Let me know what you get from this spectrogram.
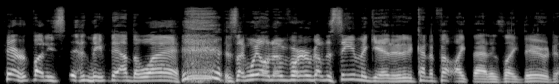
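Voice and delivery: high, loud, laughing through the words; can barely get it out for laughing; laughing while talking. Real, not acted. Telling the host about the send-off, laughing hard.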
